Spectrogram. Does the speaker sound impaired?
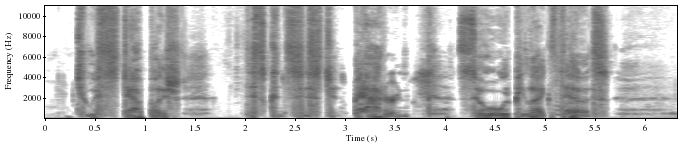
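Yes: abductor spasmodic dysphonia; onset Fresno State after voice loss shouting over music, student clinician therapy, two damaging surgeries; last surgery 12 years ago, significant vocal tremor since, voice better than in college; cords open involuntarily, much breathiness, staccato syllables, lengthened syllables give shaky tremor, focused speaking.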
